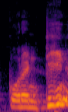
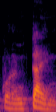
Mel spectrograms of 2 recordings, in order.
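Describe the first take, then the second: First: Put-on "क्वारंटीन" ending in a long "teen"; alternative pronunciation. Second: "क्वारंटाइन" ending in "tine", rhyming with "line"; alternative pronunciation. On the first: Teacher compares usages for students, "क्वारंटीन" ending like "teen". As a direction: stretch the ee in the last syllable of "क्वारंटीन". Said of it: "जिस तरह कुछ लोग क्वारंटीन". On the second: Teacher compares usages for students, "क्वारंटाइन" ending like "tine". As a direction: put an eye sound in the last syllable of "क्वारंटाइन". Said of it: "कोई लोग क्वारंटाइन बोलता है". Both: Shown as a demonstration.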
